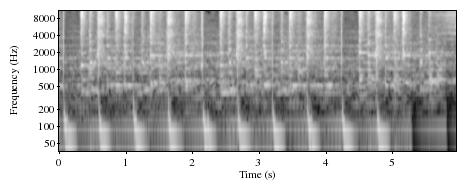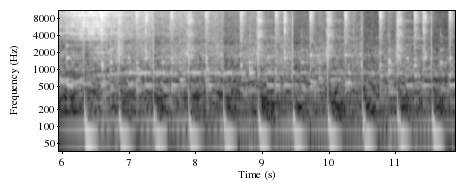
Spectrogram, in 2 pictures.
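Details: Loud electronic dance music with a steady thumping beat runs through the whole clip.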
